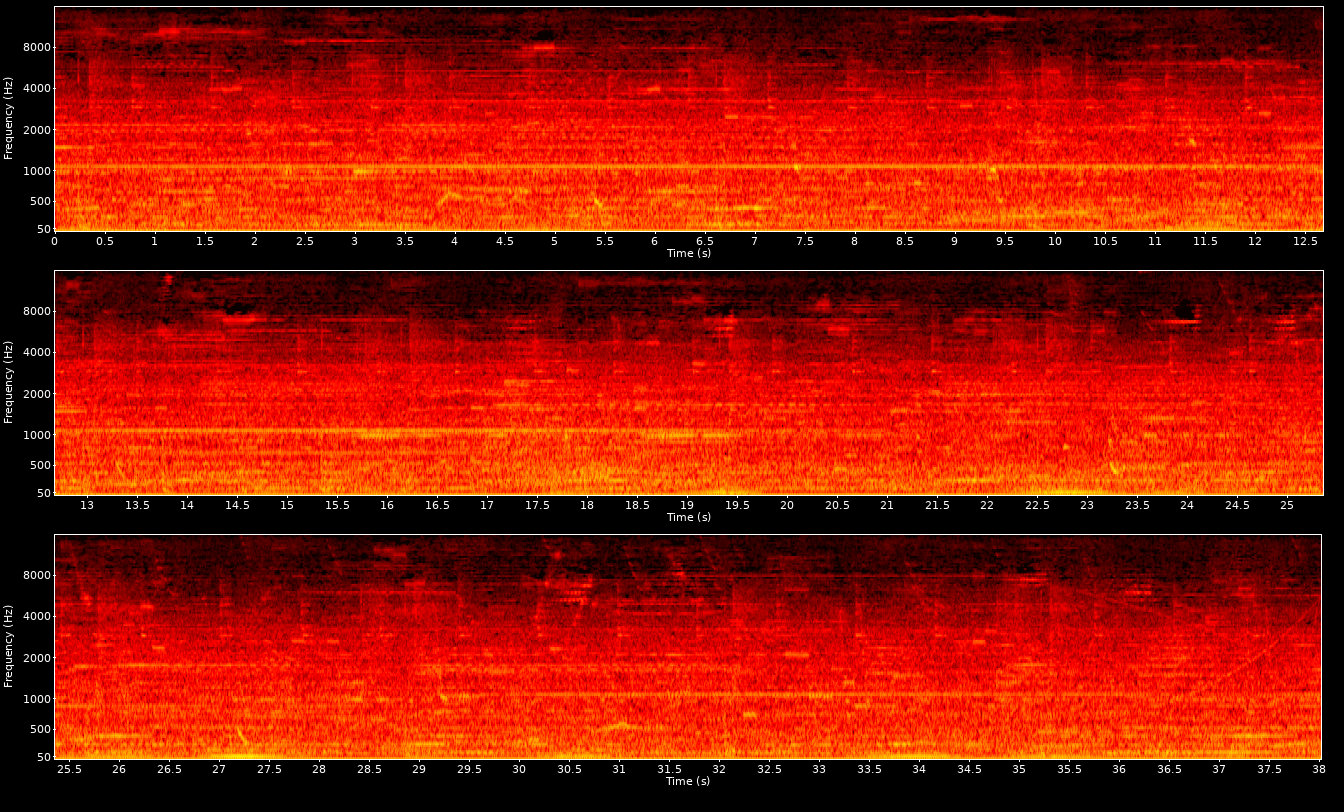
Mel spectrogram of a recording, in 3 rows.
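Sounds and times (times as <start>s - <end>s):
electronic drone music: 0.0s - 38.0s.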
